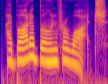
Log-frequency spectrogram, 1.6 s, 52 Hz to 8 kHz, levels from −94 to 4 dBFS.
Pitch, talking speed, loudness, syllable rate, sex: 210 Hz, 220 wpm, -15 LUFS, 4.1 syllables/s, female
